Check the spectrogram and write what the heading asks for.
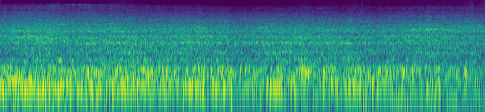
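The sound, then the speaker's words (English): A loud non-stop express train roars through without slowing, a steady, dense rumble with rattling wheels filling the whole stretch with no letup. “That was a that was a non-stop one. That one. Yeah, that was an right express.”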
